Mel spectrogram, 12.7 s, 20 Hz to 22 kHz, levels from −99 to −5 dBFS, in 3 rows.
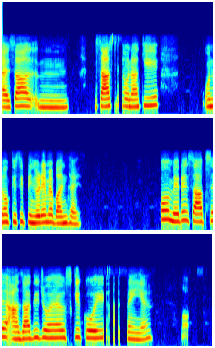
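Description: A speech clip over an AMR wideband link with lost AMR speech frames. At 2.19 to 2.53 s, scattered gaps total 140 ms. Right after "جو ہے اس کی", 10.46 to 10.97 s loses 400 ms, with runs up to 160 ms. Another 120 ms goes at 12.33 to 12.45 s. Each time the decoder repeats the last good sound with falling gain, so the sound dips and fades to near silence within two frames.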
